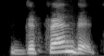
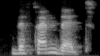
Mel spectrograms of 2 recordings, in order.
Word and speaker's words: defended: Defended. Defended. Agrega una sílaba, ¿no es cierto?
